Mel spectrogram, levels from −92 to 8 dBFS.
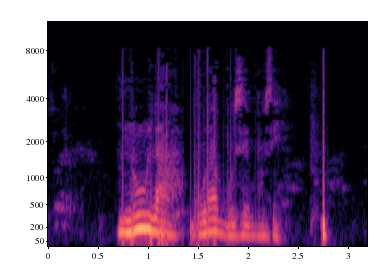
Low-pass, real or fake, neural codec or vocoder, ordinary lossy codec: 9.9 kHz; fake; vocoder, 22.05 kHz, 80 mel bands, Vocos; MP3, 32 kbps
